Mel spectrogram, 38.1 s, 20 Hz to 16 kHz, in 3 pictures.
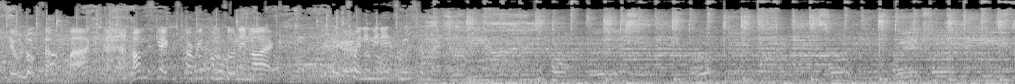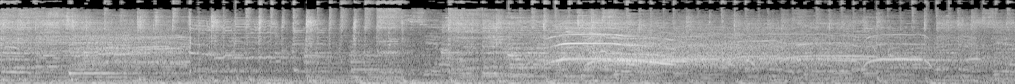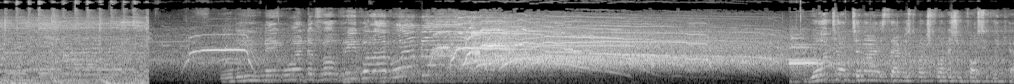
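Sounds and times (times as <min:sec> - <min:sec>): crowd screaming and cheering: 0:00.0 - 0:16.8, 0:18.3 - 0:28.8, 0:30.5 - 0:38.0
live band playing loudly: 0:04.3 - 0:27.2.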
